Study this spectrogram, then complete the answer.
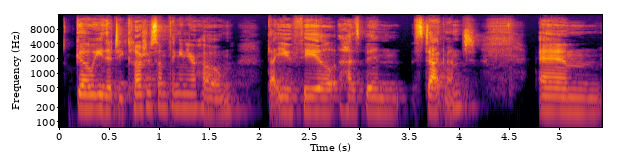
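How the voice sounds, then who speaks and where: With vocal fry and flat, monotone intonation, a woman speaks at a very deep, low pitch. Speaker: podcast host. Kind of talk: solo podcast monologue.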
